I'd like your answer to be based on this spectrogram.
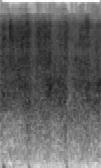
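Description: Church congregation applauding during a worship service, a dense, steady wash of clapping from many hands throughout the short moment, loud and close, with faint low thumps underneath.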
